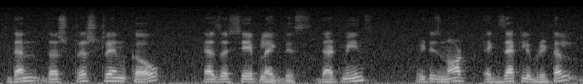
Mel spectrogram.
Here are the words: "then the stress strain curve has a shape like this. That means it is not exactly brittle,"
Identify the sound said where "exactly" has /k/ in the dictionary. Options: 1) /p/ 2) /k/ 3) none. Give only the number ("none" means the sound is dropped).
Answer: 2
